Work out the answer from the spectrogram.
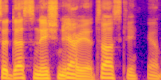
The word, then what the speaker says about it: Petoskey: Petoskey. Yeah. Petoskey.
